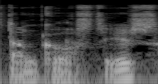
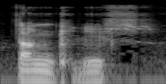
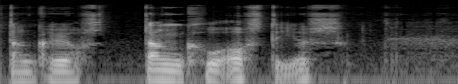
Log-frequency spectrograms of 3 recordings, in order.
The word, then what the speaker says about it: Dunkleosteus: Dunkleosteus, if I'm pronouncing it right, because I think it is Dunkleosteus, I don't think it's Dunkleus or Dunkleosteus, but I think it is Dunkleosteus.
